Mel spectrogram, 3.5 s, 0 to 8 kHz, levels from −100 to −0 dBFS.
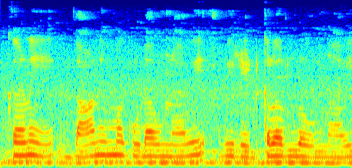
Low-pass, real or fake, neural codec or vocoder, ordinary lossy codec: none; real; none; none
